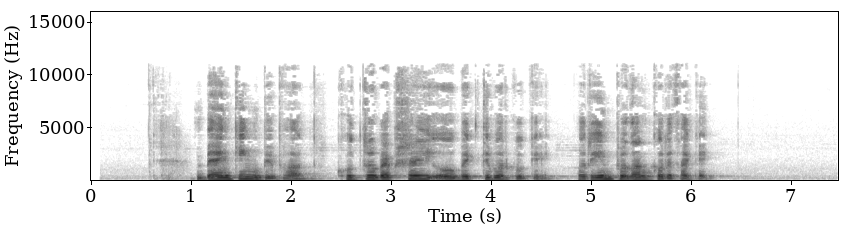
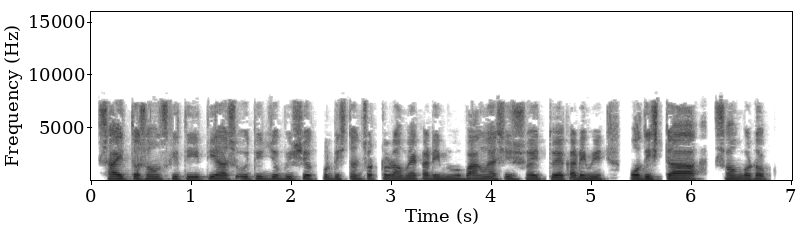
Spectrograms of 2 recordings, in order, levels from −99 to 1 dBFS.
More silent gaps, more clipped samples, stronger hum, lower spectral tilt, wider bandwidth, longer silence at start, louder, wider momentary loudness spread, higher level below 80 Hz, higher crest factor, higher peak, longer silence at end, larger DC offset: second, none vs 2.29-2.33 s, 5.30-5.40 s, 6.18-6.24 s; neither; neither; first, -7 dB/octave vs -5 dB/octave; first, 11 kHz vs 8 kHz; first, 1.05 s vs 0.1 s; second, -26 LUFS vs -20 LUFS; first, 14 LU vs 6 LU; second, -72 dBFS vs -54 dBFS; about the same, 18 dB vs 16 dB; second, -8 dBFS vs -2 dBFS; first, 1.3 s vs 0.25 s; neither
